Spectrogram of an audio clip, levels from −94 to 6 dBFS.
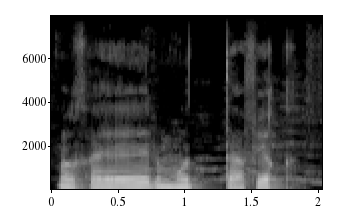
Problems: background sounds at intervals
